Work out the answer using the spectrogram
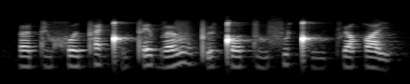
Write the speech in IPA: œ t i̤ χʷ i pʰ æ ǃʼ ṳ tʼ e b œ v ɔ̤ pʼ ʉ ǃ o t o̤ sʷ e ǃʰ ṳ pʰ ʉ qʷ i

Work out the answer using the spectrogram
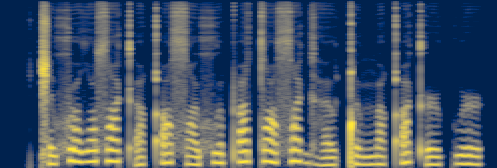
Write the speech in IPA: ǁ e˨ xʷ ə˞˦ ðˤ ɵ˦ sˤ ɛ˦ kʼ ɐ˨ qʼ ɛ˦ sˤ a˨ xʷ ɐ˦ pʼ e˦ tˤ i˦˨ sˤ i˦ ɡʱ ɐ˨ ʊ̯ ǃ ɵ˨ ŋʷ a˨ qʼ ɐ˦ kʼ ə˞˨ kʷ ə˞˦

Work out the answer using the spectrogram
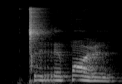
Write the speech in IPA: ǀ ɨ r ɘ p ɔ̃ ɭ ɨ

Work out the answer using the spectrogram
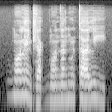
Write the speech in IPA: ɡ͡b ɔ̃˦ l ɛ̃˦˨ d͡ʒ a˨ ɡ͡b ɔ̃˧ d ã˦ ɡ ũ˧ t a˦ l i˦˨

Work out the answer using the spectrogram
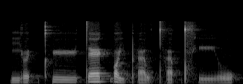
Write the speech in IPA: j ɵ˨˥ t̚ pʰ yː˧ t̪ ɛː˥ k̚ ɔː˨˩ j pʰ ɐ˨˩ w t̪ʰ ɐ˨ p̚ t͡sʰ iː˨˧ w

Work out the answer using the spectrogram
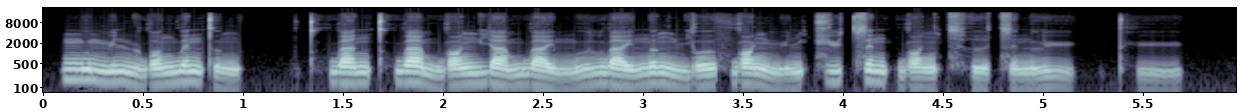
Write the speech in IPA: m u˥˧ m y˥˩ n ɻ w ɔ˥ n̪ w ə˥˩ n t̪ ʊ˩ ŋ | t̪ʰ w a˥ n t̪ʰ w ä˥˩ m w ɑ˥ ŋ j ä˧˥ m w a˨˩ ɪ̯ m u˥ l w a˧˥ ɪ̯ n̪ ɤ˥˩ ŋ n̪ j o˥ ʊ̯ f w ɑ˥˩ ŋ m y˧˥ n t͡ɕ y˥ t͡s ə˥˩ n p w ɑ˧˥ ŋ t͡sʰ ɹ̩˨˩ t͡s ə˧˥ n l y˥˩ | pʰ y˨˩˦

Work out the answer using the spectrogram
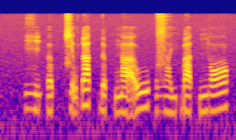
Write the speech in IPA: ɣ ḭ˧˨ ʔ ə˨˩ p̚ t͡ɕ ə̰˧˨ w ɗ a˦˥ t̚ ɗ ə˨˩ p̚ ŋ a̰˧˥ w | z a̤˨˩ j ɓ a˨˩ t̚ ɲ ɔ˨˦

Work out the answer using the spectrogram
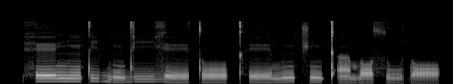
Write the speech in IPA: h eː˦ ŋ ĩ˦ t i˦ b ĩ˨˦ d iː˦ ɣ eː˨ t oː˨ kʰ eː˨ m ĩ˦˨ t͡ʃ ĩ˦ kʼ ã˨ m ɾ ɔ˨ s u˨ ɗ ɔ˨

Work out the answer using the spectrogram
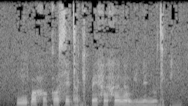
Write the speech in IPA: m ĩ˦ k͡p ɔ˦˨ h ɔ˧ k ɔ˦ s ɛ˦˨ d a˨ ɡ e˧ k͡p ɛ˧ h ã˧ h ã˦ l ã˧ w e˨ n ɛ˨ n o˨ d e˨ k i˧

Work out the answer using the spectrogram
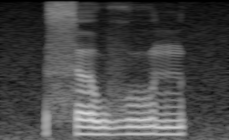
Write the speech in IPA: s ə˧ w ɣ u˧ n

